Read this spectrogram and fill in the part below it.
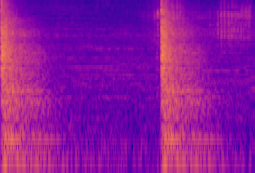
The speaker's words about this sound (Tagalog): Maya-maya nakarinig uli ako ng ingay, mga kalabugan, pero ngayon ay sinasabayan na ito ng hiyaw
